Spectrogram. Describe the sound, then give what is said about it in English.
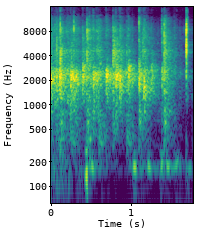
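A crowd applauds at the end of an open mic poetry reading, a steady wash of many hands clapping at once with a few sharper individual claps standing out, moderately loud and continuous for the whole moment. “Yeah, you can applaud if you want.”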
